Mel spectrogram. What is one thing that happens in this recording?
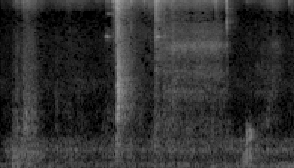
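A hard fabric case's lid flips open with a soft thump.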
